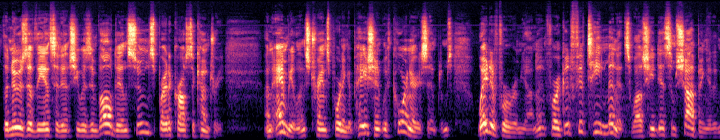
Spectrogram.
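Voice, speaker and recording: Bright, lively man reading fiction. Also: a little high, low-quality recording. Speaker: reader of a short story. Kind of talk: scripted literary narration with acted dialogue.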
